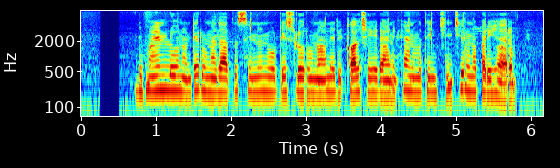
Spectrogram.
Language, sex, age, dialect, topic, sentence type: Telugu, female, 31-35, Telangana, banking, statement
